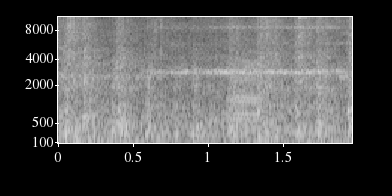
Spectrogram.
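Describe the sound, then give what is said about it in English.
An M subway train passes, a steady, loud rumbling roar with clattering wheels on the rails that fills the whole clip. “And that, ladies and gentlemen, is the M train.”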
